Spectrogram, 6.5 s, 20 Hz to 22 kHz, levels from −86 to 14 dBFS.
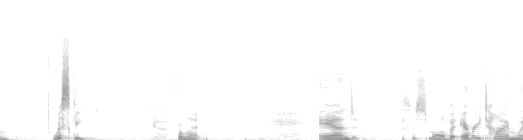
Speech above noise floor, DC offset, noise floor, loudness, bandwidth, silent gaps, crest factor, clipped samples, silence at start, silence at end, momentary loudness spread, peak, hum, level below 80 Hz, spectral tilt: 31 dB; under 0.1%; -80 dBFS; -50 LUFS; 16 kHz; none; 18 dB; under 0.1%; 0 s; 0 s; 17 LU; -34 dBFS; none; -82 dBFS; -3.5 dB/octave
